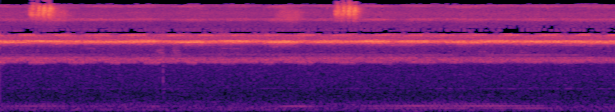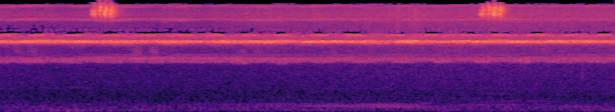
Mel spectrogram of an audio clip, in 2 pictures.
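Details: Summertime crickets in New England keep up an unbroken high trilling chorus, layered in two pitches, while short bright insect buzzes pop in every few seconds and a soft low hum drifts underneath.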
